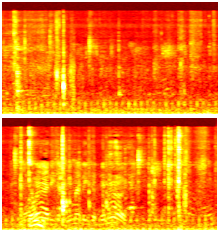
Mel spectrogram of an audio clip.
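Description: A vehicle engine idling as a low, steady rumble, with faint voices a few seconds in.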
